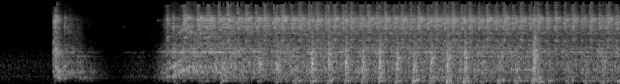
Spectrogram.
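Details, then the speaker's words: 1999 Craftsman LT1000 lawn tractor, Briggs 17.5HP, choked with fluid sprayed in: a starter clunk, then steady cranking at about three beats a second that never pops. Cranks but won't start. "Nothing. Damn, nothing. Come on, it should at least pop. Nothing. Not one thing."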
